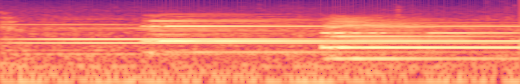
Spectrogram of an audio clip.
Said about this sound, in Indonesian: Udah berapa kali nih ya Bel di video kita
